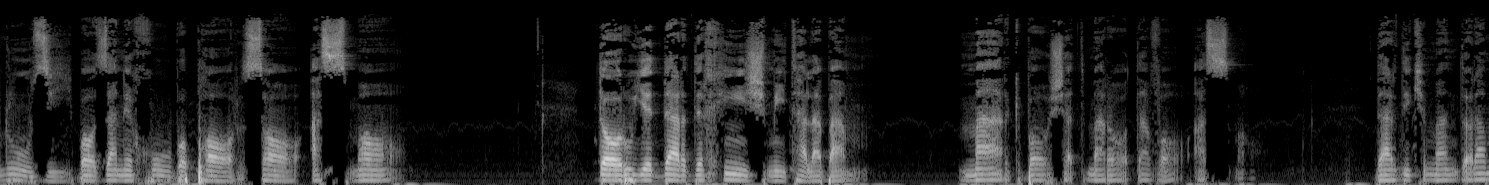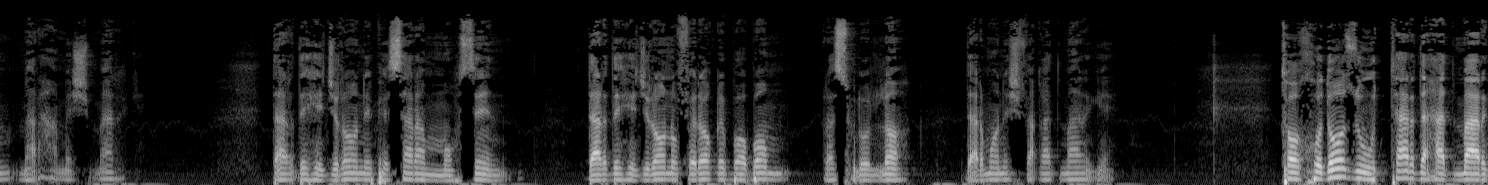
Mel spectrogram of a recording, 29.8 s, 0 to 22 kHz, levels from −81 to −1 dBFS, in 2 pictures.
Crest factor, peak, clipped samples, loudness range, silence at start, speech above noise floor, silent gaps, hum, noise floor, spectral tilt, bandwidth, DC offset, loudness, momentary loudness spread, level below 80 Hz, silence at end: 24 dB; -2 dBFS; under 0.1%; 9 LU; 0 s; 39 dB; none; 50 Hz at -60 dBFS; -65 dBFS; -4.5 dB/octave; 16 kHz; under 0.1%; -26 LUFS; 15 LU; -44 dBFS; 0 s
